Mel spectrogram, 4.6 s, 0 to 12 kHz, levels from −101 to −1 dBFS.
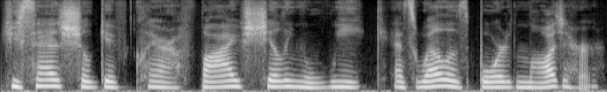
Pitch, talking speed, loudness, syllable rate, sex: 200 Hz, 210 wpm, -17 LUFS, 4.3 syllables/s, female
